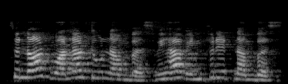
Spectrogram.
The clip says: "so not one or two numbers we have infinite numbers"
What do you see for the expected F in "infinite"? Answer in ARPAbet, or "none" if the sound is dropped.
F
